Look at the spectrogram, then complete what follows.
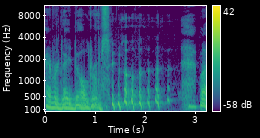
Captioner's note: laughs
